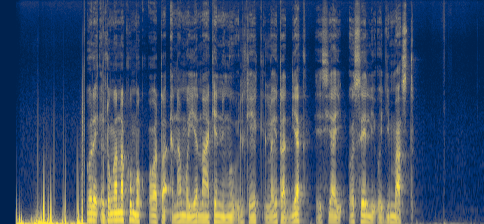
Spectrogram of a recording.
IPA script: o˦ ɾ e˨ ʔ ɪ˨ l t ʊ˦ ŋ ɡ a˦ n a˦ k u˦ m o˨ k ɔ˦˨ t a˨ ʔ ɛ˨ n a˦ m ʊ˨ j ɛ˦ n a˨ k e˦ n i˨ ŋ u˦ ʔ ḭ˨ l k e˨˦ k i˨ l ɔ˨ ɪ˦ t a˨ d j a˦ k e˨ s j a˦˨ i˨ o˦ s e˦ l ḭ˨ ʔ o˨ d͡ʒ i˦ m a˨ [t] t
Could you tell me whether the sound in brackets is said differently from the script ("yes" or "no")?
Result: yes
